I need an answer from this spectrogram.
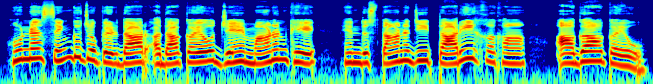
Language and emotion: Sindhi, neutral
